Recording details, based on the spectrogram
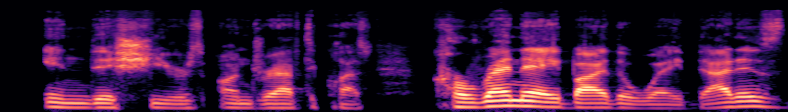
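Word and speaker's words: Karene: Corne, by the way, that is the pronunciation according to the pronunciation guide on the rosters we have been provided.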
